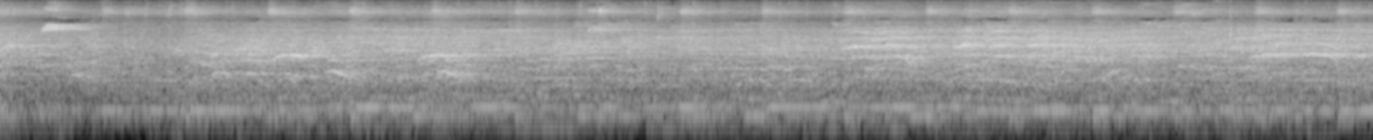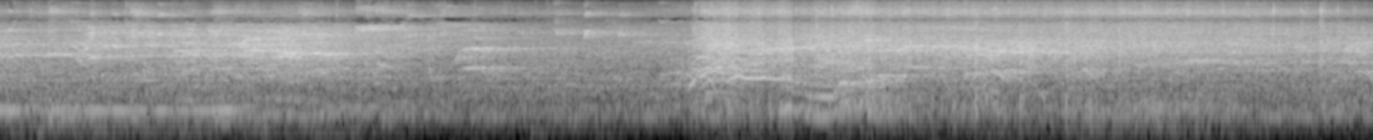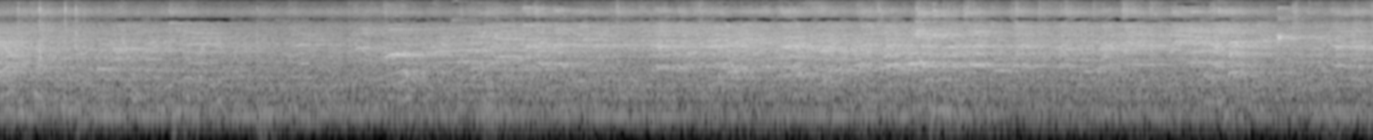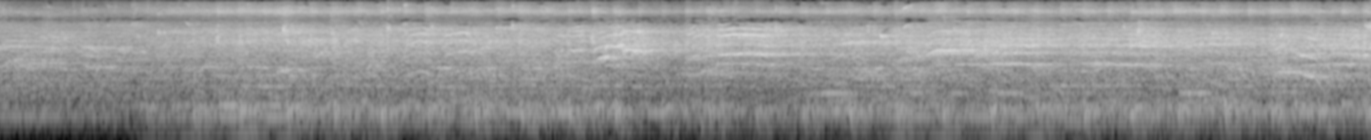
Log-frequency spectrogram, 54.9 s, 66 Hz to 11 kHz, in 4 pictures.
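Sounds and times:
crowd chatter and shouts: 0.0s - 54.9s.

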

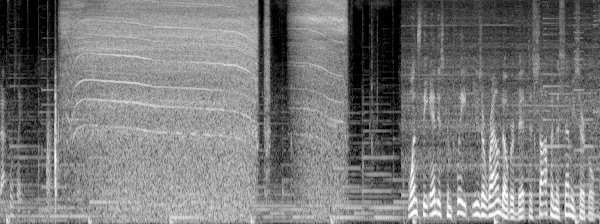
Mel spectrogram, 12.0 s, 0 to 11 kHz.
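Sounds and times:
cordless drill boring into wood: 1.2s - 7.0s, 8.0s - 12.0s.

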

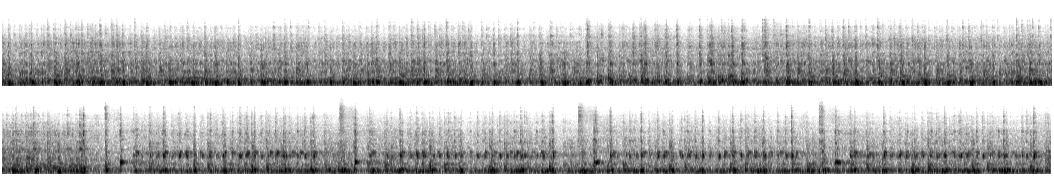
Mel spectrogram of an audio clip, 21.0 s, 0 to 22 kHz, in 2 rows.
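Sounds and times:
fast drum rhythm: 0.0s - 20.9s.

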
